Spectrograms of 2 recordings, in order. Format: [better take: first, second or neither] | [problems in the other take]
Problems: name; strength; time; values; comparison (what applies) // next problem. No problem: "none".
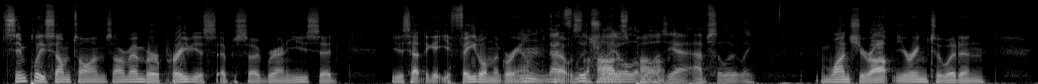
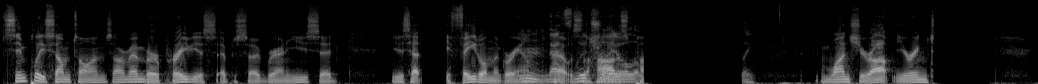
first | audio cutting out; at 4 s, at 6.5 s for 1 s and at 9.5 s for 0.5 s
